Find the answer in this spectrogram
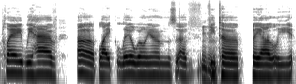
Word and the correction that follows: Ayala: I always forget how to say her last name. – Vita Ayala.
